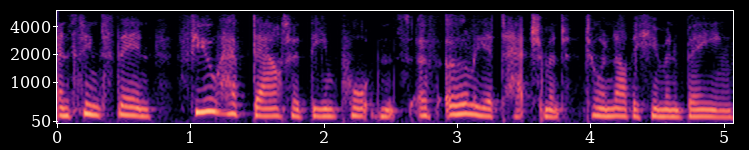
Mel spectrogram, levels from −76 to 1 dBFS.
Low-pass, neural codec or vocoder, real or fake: 5.4 kHz; none; real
